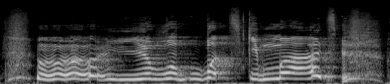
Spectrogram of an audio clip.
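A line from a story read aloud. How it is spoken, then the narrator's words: Howling. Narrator (Russian): Взвыл грохотало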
